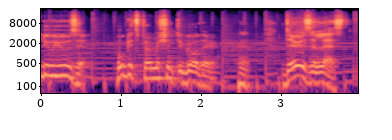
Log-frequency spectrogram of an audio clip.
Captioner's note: laughing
